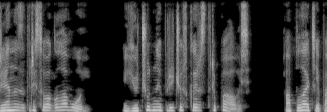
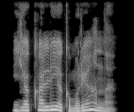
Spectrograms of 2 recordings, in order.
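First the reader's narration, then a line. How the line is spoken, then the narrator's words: Hissed through teeth. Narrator (Russian): зашипела сквозь зубы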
